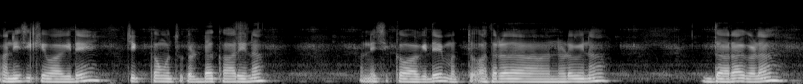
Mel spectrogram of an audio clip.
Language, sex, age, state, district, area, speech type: Kannada, male, 45-60, Karnataka, Tumkur, urban, spontaneous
